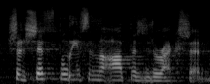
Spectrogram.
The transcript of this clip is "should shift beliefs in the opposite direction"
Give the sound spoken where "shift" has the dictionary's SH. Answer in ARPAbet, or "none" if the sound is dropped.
SH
